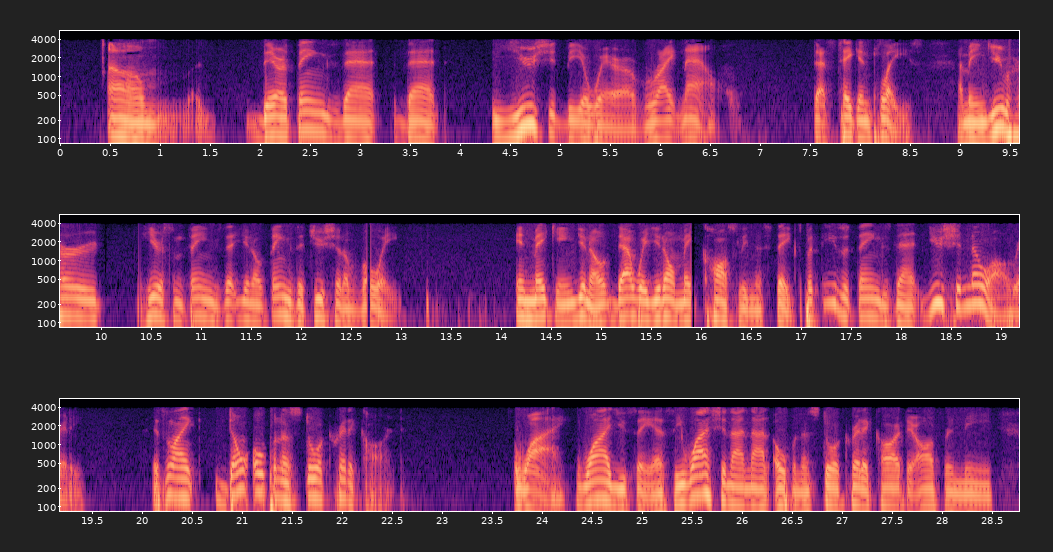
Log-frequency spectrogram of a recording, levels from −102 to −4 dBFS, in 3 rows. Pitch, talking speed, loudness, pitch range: 105 Hz, 160 wpm, -26 LUFS, 95-125 Hz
